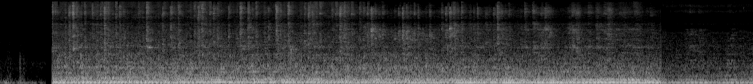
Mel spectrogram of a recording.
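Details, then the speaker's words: 1930 Model A Ford barn find, stored 45 years, with the muffler and exhaust just fitted using a single rear clamp; a low, even idle with a soft, steady exhaust beat and no blowing or rasping. The exhaust is sealed and much quieter. "it's a lot quieter now nice exhaust on it looking good sounds good quiet"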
